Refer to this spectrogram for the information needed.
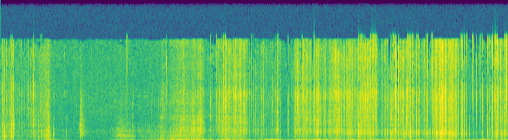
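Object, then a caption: Foam microphone windscreen. Long nails on both hands scratch around the sides of a black fuzzy foam windscreen on a microphone. The result is a dense, rustling, crackly scratching with a heavy low rumble and a steady low hum underneath, rising and falling in loudness. Faint brighter crackles flicker through at irregular intervals.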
